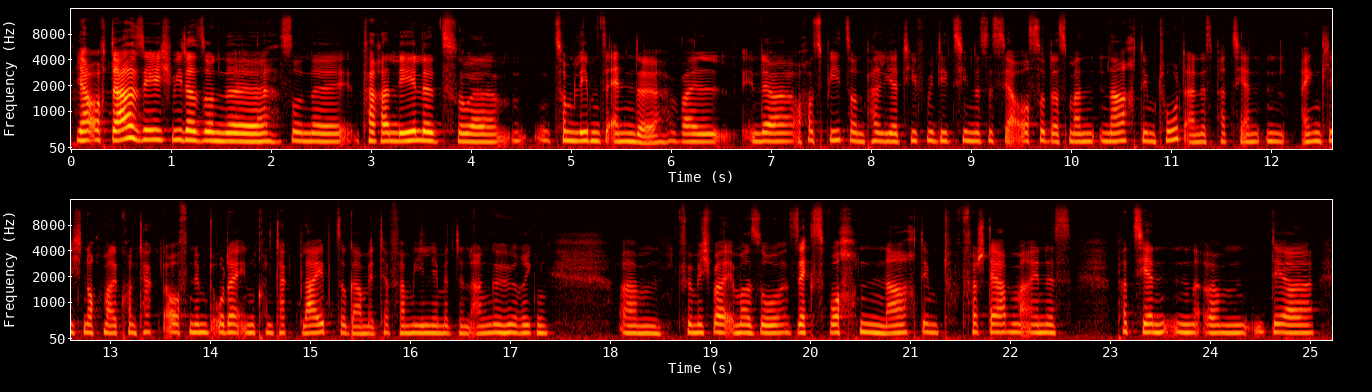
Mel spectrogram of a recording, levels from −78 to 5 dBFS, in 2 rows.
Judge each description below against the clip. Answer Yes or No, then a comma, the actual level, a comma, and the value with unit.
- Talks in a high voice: Yes, high, 210 Hz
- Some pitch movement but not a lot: No, narrow, 1.7 semitones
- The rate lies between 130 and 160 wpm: Yes, average, 150 wpm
